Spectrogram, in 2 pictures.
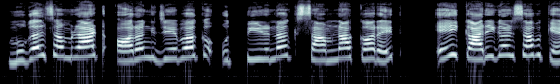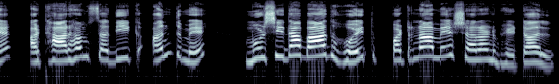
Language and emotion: Maithili, neutral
